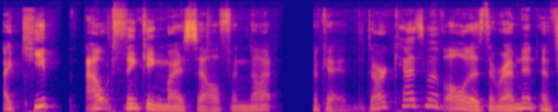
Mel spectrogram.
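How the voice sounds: The background stays quiet as a natural reading voice carries the clip.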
